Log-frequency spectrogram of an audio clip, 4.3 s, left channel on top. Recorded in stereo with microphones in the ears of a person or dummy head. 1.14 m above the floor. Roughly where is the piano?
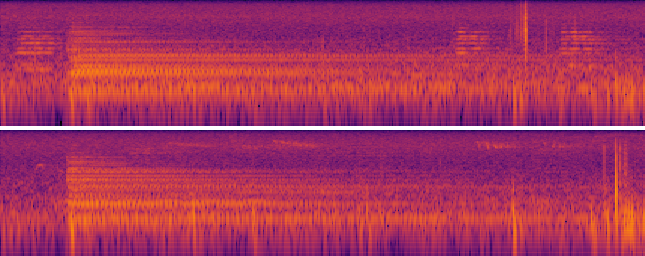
Right.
